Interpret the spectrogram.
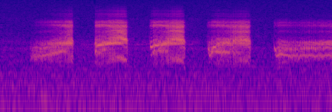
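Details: Swainson's francolin in early morning sun near Satara Rest Camp, Kruger National Park, South Africa, gives five loud, harsh, grating crows, each about half a second long, roughly a second apart, over a quiet background.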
